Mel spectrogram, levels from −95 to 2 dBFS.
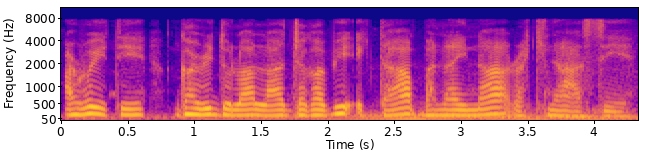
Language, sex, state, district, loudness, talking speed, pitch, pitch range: Nagamese, female, Nagaland, Dimapur, -15 LUFS, 180 wpm, 160 Hz, 150-175 Hz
